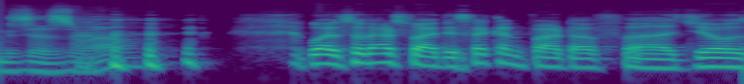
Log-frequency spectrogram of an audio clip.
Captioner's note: laughs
